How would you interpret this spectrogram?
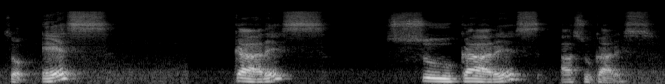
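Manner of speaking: azúcares built from its end: es, cares, sucares; building the word. Shown as a demonstration. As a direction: assemble azúcares syllable by syllable backward. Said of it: "building up the word".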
